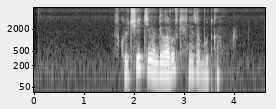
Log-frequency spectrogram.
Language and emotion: Russian, neutral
